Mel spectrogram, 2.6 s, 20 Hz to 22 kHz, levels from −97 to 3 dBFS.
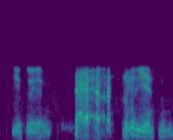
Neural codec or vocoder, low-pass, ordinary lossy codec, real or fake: codec, 16 kHz, 2 kbps, FreqCodec, larger model; 3.6 kHz; Opus, 32 kbps; fake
